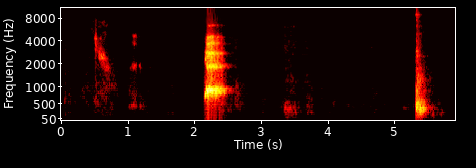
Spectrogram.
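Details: Four-week-old Cavalier King Charles Spaniel puppies from Daisy's litter in an indoor puppy pen; one short, strong harmonic yelp stands out, followed seconds later by a brief sharper squeak, with quiet faint whines before and silence between.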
